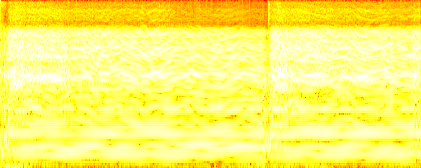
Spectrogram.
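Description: Distorted electric guitar sounding its open A string tuned down a whole step, one sustained heavy note ringing for about four seconds and briefly re-struck near the end, loud and close.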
